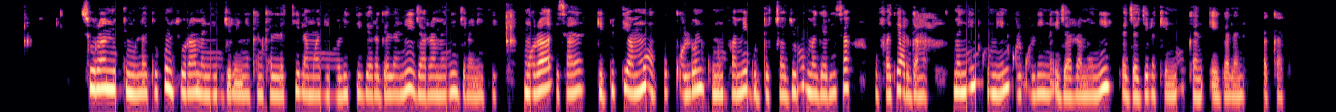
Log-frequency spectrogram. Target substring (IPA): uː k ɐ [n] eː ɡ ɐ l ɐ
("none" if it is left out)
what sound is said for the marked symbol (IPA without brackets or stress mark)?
n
